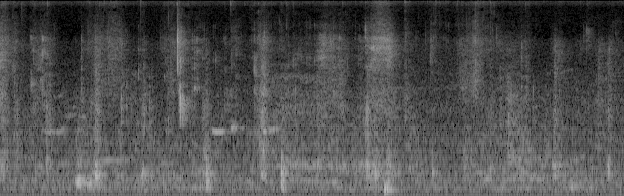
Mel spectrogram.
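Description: Close-miked wet chewing and lip-smacking of a mouthful of rice eaten by hand, irregular, with several short sharp clicks and smacks.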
